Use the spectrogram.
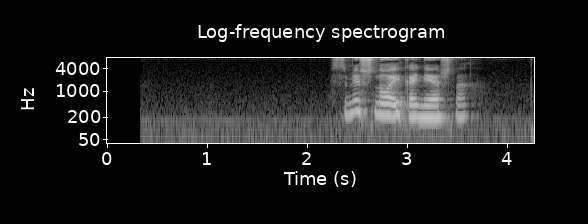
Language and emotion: Russian, positive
